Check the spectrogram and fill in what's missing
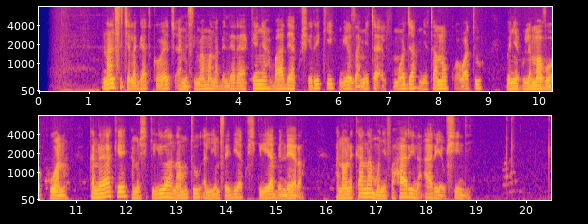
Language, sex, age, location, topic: Swahili, male, 36-49, Kisumu, education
